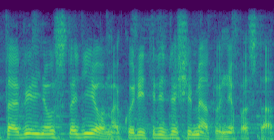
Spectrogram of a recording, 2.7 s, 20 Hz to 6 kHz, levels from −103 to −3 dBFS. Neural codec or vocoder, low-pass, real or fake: none; 5.4 kHz; real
